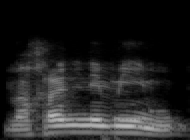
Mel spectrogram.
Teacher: بين الشفتين ولها خمس صفات الجهر والتوسط والاستفال والانفتاح والاذلاق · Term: مخرج الميم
